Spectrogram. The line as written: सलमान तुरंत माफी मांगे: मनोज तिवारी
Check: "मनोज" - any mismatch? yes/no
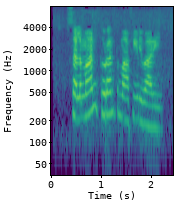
yes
